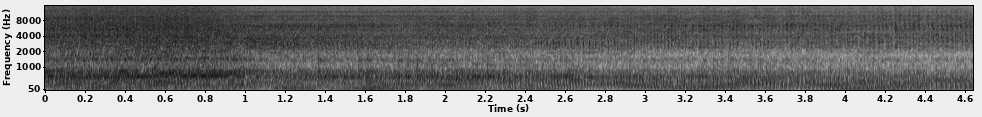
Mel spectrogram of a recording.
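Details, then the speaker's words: Old Evinrude 6 hp Fisherman two-stroke outboard, revived from barn storage, running in a hot garage: steady, slightly uneven two-stroke buzz that settles after a brief rev, runs like a top; normal running. "I am so so excited to get this out in the water, guys. Runs like a top."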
